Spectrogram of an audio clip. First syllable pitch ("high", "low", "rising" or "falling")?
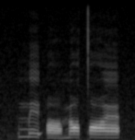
high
